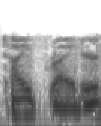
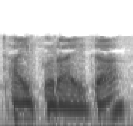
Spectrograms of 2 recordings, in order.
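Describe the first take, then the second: First: It is said with an English pronunciation. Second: It is said with a Japanese kana pronunciation.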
